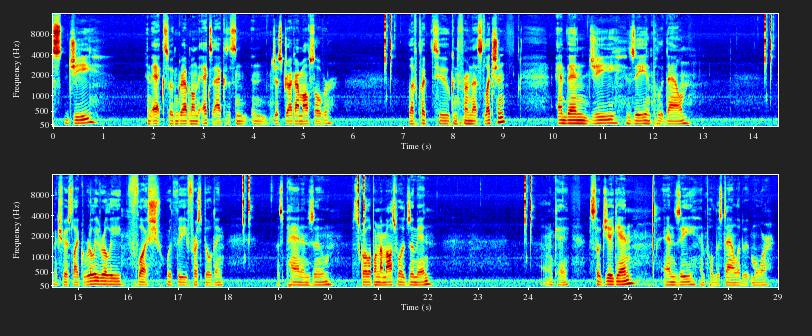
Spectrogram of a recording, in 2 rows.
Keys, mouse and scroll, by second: 1.0 g, 10.8 g, 15.4-17.7 scroll, 18.3-19.3 drag, 19.3 scroll, 20.6-21.8 drag, 21.8 scroll, 24.0-26.2 drag, 26.2 g.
